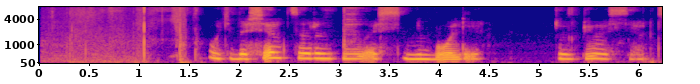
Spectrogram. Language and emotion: Russian, sad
